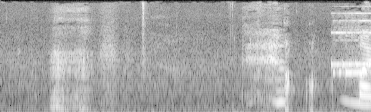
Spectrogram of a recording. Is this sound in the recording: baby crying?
no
